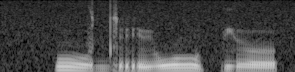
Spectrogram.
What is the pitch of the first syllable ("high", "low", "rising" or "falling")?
falling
